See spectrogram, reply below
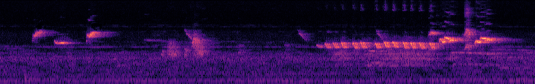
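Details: Sooty-headed bulbul being sunned in the morning: scattered chirps early on, then a quick run of repeated bright notes followed by rising, bubbly phrases, with a steady thin tone and low background rumble.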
